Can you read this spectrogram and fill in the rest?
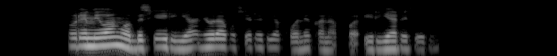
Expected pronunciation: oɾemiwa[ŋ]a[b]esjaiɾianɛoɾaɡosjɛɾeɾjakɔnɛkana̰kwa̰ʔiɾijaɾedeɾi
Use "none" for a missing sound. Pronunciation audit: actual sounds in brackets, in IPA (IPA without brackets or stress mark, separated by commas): ŋ, b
